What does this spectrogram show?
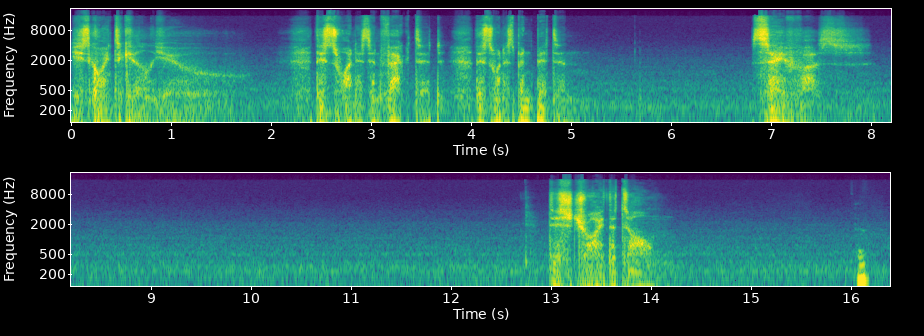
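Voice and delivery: hushed whispered chorus of many voices. Voicing what the adventurers hear as the door opens: thousand different voices at once. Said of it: "it sounds like a thousand different voices".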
